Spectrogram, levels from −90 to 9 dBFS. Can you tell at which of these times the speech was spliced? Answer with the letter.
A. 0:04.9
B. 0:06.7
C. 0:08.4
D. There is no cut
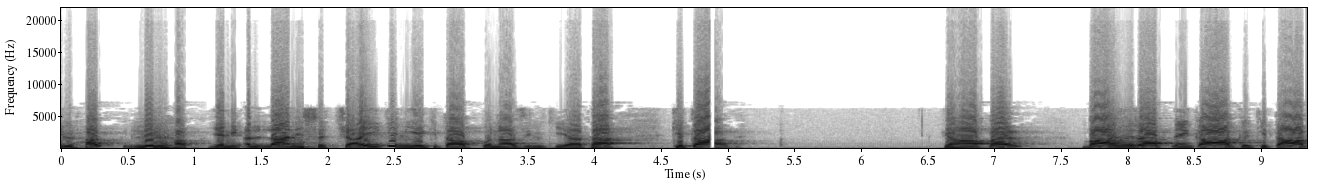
A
